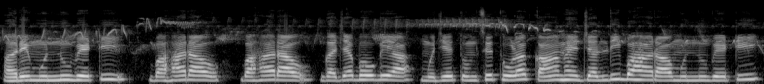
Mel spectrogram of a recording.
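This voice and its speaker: A man's voice: high voice, level tone, unhurried, hardly any pauses, a little hiss or hum. Man voicing a sly scheming cartoon crow. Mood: urgent calling.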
